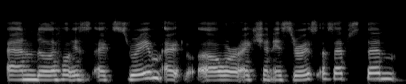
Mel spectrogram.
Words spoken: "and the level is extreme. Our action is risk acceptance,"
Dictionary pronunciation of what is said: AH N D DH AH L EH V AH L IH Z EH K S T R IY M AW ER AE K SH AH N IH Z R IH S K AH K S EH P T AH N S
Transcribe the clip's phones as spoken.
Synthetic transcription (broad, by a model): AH N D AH L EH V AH L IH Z EH K S T R IY M AW ER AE K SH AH N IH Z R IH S AH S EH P T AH N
